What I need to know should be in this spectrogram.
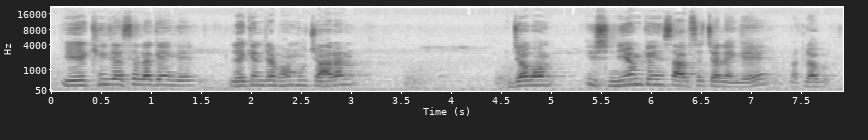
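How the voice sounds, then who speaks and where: A woman teaching a grammar lesson in a slow, explanatory way, with many fillers and repeated example sentences. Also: medium pitch, a little hiss or hum. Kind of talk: lecture.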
